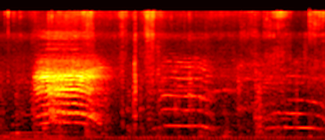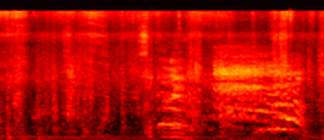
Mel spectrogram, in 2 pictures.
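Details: Peranakan Etawah goats on a large goat farm: a loud harmonic bleat near the start, then several shorter stacked bleats from the herd, with a man speaking Indonesian among the calls.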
